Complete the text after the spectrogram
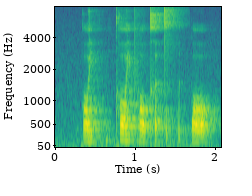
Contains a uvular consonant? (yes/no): no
